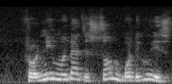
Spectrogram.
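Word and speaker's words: φρόνιμος: it on the screen though yeah it is pronounced from nemo from nemo that is somebody who is thoughtful understand that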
